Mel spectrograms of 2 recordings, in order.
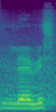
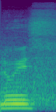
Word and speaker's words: Lewis: अच्छा, ये लेविस भी कुछ पढ़ते हैं और लुईस भी पढ़ते हैं, कोई मसले वाली इसमें बात नहीं है। आपको जैसे ठीक लगे आप प्रोनाउंसिएशन कर सकते हैं। लुईस वैसे अगर आप करें तो ये ज़्यादा बेनिफिशियल है, प्रोनाउंसिएशन आपकी करेक्ट होनी चाहिए।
